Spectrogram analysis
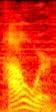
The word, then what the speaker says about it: hour: Por exemplo, no an hour, né? Por mais que a palavra comece com H, que é uma consoante, você não pronuncia essa consoante.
